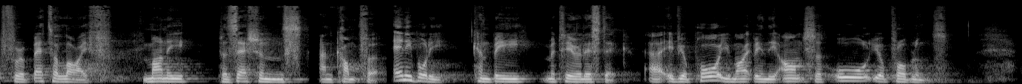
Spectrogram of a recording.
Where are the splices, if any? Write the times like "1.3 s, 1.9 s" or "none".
1.4 s, 3.1 s, 3.9 s, 6.4 s, 7.5 s, 8.2 s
